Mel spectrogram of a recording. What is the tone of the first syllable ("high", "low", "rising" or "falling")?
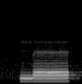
low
